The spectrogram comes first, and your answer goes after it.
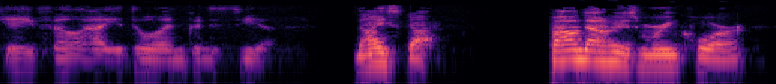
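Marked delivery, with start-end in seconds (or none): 0.0-1.8 put-on half-whispered, hushed, soft-spoken New Jersey accent. Describing a kind Marine veteran he met, imitating his half-whispery New Jersey accent. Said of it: "kind of like New Jersey accent, so he's just kind of whispery".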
